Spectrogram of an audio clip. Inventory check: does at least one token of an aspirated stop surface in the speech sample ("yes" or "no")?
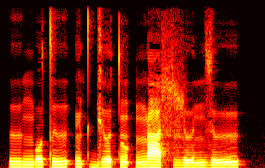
no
